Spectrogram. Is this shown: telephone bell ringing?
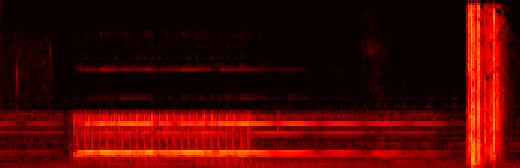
yes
